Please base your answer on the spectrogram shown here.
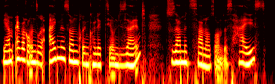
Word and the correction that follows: Sun Ozon: ihr, äh, sorry, falsch ausgesprochen, San Ozon.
